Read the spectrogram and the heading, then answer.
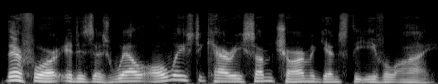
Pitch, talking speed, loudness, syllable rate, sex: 135 Hz, 190 wpm, -18 LUFS, 4.9 syllables/s, male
